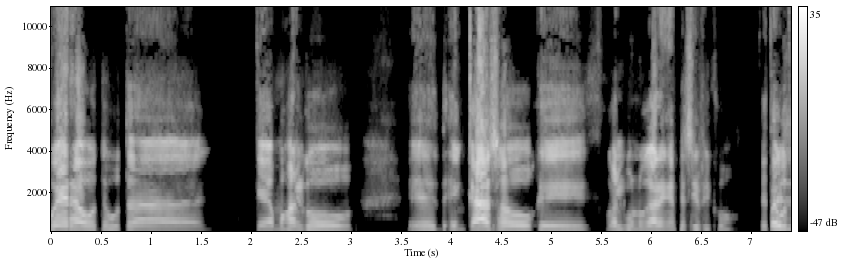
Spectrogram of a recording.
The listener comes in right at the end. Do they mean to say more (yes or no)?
yes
